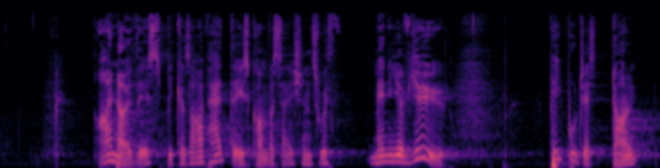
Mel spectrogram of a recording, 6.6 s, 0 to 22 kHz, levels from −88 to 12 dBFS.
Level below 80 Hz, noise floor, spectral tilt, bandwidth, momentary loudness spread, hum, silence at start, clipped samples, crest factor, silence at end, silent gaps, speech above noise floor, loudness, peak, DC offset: -50 dBFS; -68 dBFS; -4.5 dB/octave; 16 kHz; 18 LU; none; 0.5 s; under 0.1%; 24 dB; 0.1 s; none; 33 dB; -35 LUFS; -12 dBFS; under 0.1%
